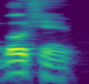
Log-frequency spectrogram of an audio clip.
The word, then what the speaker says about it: Beauchamp: I mean, Marjon, how do you pronounce that? Yeah, Beauchamp. Beauchamp.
